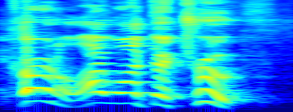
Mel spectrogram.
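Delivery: Tom Cruise demanding. Retold or imitated. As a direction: insist on the truth from the stand. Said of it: "Let's try that again".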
